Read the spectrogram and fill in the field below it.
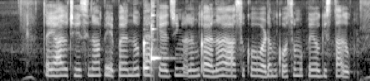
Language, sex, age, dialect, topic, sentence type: Telugu, female, 18-24, Southern, agriculture, statement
